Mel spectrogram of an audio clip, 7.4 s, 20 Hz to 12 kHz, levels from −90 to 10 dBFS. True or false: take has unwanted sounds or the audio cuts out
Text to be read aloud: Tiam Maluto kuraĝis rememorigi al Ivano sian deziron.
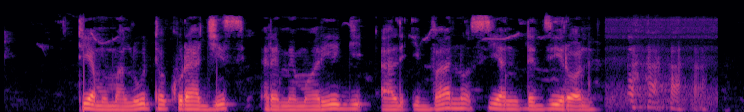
true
